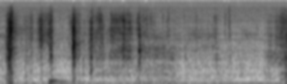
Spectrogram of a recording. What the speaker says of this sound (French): si je fais tomber les cartes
